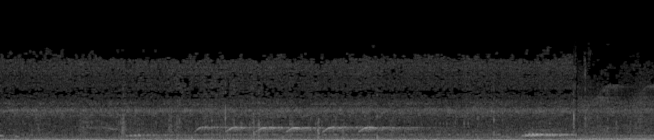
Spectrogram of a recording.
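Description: Wild bird calling a quick run of about five short, arching high notes, over a steady low outdoor rumble. Two shorter, lower calls come about a second in and near the end.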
